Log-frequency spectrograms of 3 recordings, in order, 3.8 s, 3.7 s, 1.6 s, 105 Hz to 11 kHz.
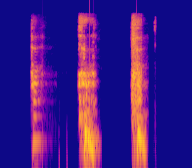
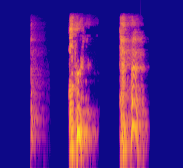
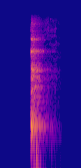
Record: {"exhalation_length": "3.8 s", "exhalation_amplitude": 29026, "exhalation_signal_mean_std_ratio": 0.35, "three_cough_length": "3.7 s", "three_cough_amplitude": 28852, "three_cough_signal_mean_std_ratio": 0.32, "cough_length": "1.6 s", "cough_amplitude": 4430, "cough_signal_mean_std_ratio": 0.25, "survey_phase": "beta (2021-08-13 to 2022-03-07)", "age": "65+", "gender": "Female", "wearing_mask": "No", "symptom_none": true, "smoker_status": "Never smoked", "respiratory_condition_asthma": false, "respiratory_condition_other": false, "recruitment_source": "REACT", "submission_delay": "1 day", "covid_test_result": "Negative", "covid_test_method": "RT-qPCR", "influenza_a_test_result": "Negative", "influenza_b_test_result": "Negative"}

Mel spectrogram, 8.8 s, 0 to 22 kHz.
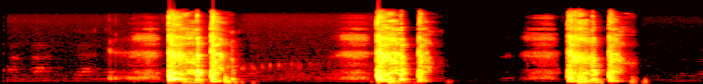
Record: {"three_cough_length": "8.8 s", "three_cough_amplitude": 28851, "three_cough_signal_mean_std_ratio": 0.32, "survey_phase": "beta (2021-08-13 to 2022-03-07)", "age": "45-64", "gender": "Male", "wearing_mask": "No", "symptom_none": true, "smoker_status": "Ex-smoker", "respiratory_condition_asthma": true, "respiratory_condition_other": false, "recruitment_source": "REACT", "submission_delay": "5 days", "covid_test_result": "Negative", "covid_test_method": "RT-qPCR", "influenza_a_test_result": "Negative", "influenza_b_test_result": "Negative"}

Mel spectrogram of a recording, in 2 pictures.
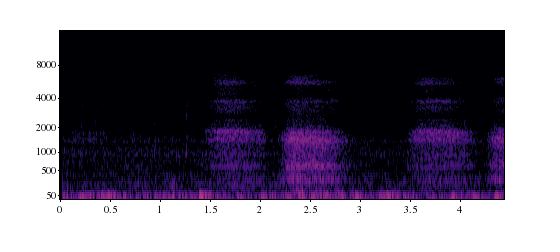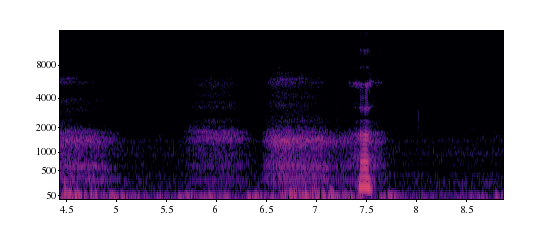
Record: {"exhalation_length": "8.9 s", "exhalation_amplitude": 1715, "exhalation_signal_mean_std_ratio": 0.57, "survey_phase": "beta (2021-08-13 to 2022-03-07)", "age": "18-44", "gender": "Female", "wearing_mask": "No", "symptom_cough_any": true, "symptom_runny_or_blocked_nose": true, "symptom_sore_throat": true, "symptom_diarrhoea": true, "symptom_fatigue": true, "symptom_change_to_sense_of_smell_or_taste": true, "symptom_loss_of_taste": true, "smoker_status": "Current smoker (11 or more cigarettes per day)", "respiratory_condition_asthma": false, "respiratory_condition_other": false, "recruitment_source": "Test and Trace", "submission_delay": "1 day", "covid_test_result": "Positive", "covid_test_method": "RT-qPCR"}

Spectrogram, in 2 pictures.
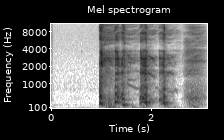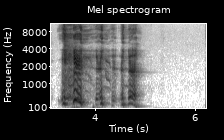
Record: {"cough_length": "6.2 s", "cough_amplitude": 22601, "cough_signal_mean_std_ratio": 0.36, "survey_phase": "alpha (2021-03-01 to 2021-08-12)", "age": "65+", "gender": "Male", "wearing_mask": "No", "symptom_none": true, "smoker_status": "Ex-smoker", "respiratory_condition_asthma": false, "respiratory_condition_other": false, "recruitment_source": "Test and Trace", "submission_delay": "1 day", "covid_test_result": "Positive", "covid_test_method": "RT-qPCR"}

